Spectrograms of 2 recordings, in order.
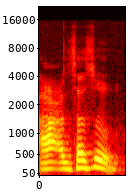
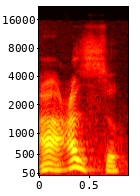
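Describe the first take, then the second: First: The two z sounds are separated by a vowel. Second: The two z sounds merge into one doubled z. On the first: The speaker calls it wrong. "না" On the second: The speaker calls it right. "ঠিক এইভাবে"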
